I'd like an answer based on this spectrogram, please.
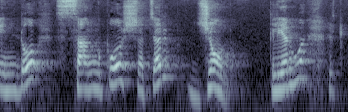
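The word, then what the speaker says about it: Tsangpo: इसे hinge line के नाम से भी जानते हैं, Indo सांगपो suture zone, clear हुआ? टी से, सांगपो टी से प्रोनाउंसिएट, टी को एस से प्रोनाउंसिएट करते हैं यहां पर।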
